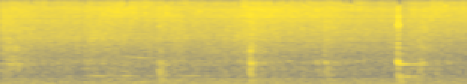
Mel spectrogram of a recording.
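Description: Potato and cabbage sabzi being stirred in a pan, a soft continuous sizzle broken by a few sharp scrapes and knocks of the spoon against the metal.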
